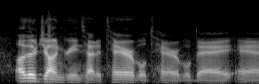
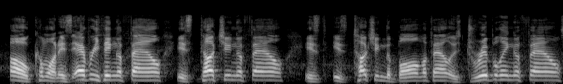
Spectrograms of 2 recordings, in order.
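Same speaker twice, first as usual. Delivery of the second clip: higher, louder exasperated protest; upset at the referee; 8 semitones higher, 5 dB louder than usual. Real, not acted. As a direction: complain to the ref in disbelief. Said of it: "I'm upset with the referee".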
